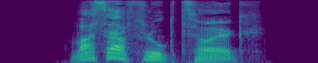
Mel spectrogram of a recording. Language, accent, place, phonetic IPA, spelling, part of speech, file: German, Germany, Berlin, [ˈvasɐˌfluːkt͡sɔɪ̯k], Wasserflugzeug, noun, De-Wasserflugzeug.ogg
- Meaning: seaplane, hydroplane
